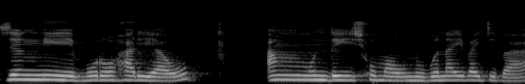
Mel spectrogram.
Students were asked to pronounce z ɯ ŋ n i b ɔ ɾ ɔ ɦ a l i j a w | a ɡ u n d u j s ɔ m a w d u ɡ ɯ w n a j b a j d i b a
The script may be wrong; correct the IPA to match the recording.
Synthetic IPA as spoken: z ɯ ŋ n i b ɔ ɾ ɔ ɦ a ɾ i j a w | a ŋ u n d ɯ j s ɔ m a w n u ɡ ɯ n a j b a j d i b a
